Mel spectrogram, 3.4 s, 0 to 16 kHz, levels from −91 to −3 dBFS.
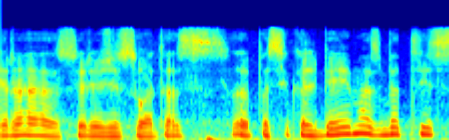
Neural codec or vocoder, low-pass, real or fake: none; 7.2 kHz; real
